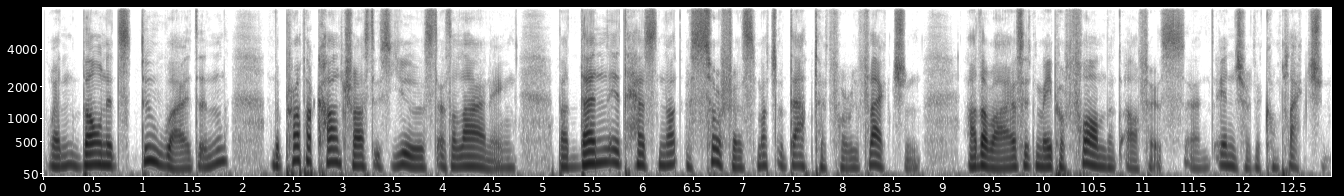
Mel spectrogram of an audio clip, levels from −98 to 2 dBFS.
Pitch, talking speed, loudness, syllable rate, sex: 135 Hz, 155 wpm, -20 LUFS, 4.7 syllables/s, male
